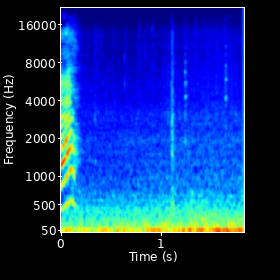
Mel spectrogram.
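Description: Steady low rumble of a 2015 car driving in the rain, with faint hissy road noise like wet pavement and a few soft ticks. A brief voice fragment sounds right at the start.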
